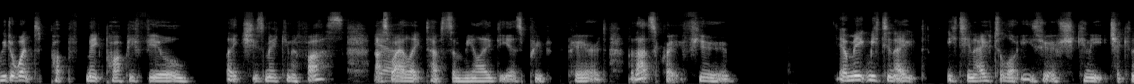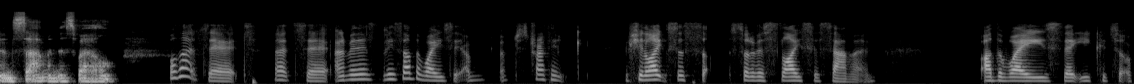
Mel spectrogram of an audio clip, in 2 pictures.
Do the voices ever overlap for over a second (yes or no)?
no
